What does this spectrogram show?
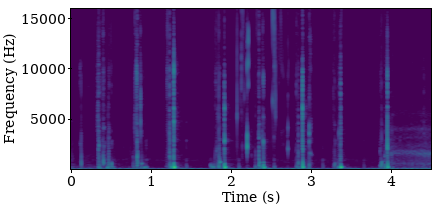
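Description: Sweaty bare feet squelch and peel off a floor at home in a quick series of about a dozen sticky, wet smacks, fairly loud, with no one speaking.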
